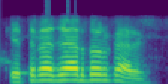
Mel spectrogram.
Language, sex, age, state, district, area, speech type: Odia, male, 30-45, Odisha, Sundergarh, urban, conversation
